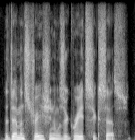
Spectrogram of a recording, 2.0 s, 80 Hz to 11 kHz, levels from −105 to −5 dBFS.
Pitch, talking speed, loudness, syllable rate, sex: 105 Hz, 180 wpm, -18 LUFS, 5.6 syllables/s, male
